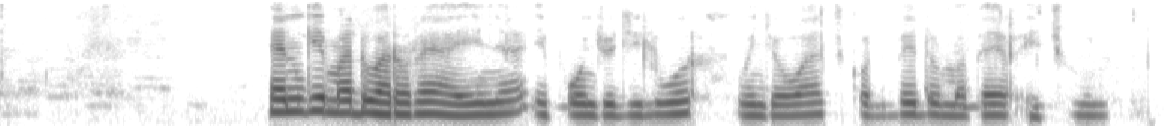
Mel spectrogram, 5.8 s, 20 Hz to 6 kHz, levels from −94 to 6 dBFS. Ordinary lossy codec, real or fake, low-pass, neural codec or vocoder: Opus, 32 kbps; real; 5.4 kHz; none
